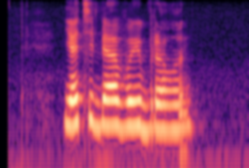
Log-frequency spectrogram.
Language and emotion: Russian, neutral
